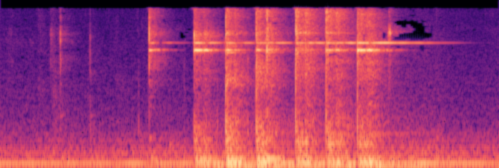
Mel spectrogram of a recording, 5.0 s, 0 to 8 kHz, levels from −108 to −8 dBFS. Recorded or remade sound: recorded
